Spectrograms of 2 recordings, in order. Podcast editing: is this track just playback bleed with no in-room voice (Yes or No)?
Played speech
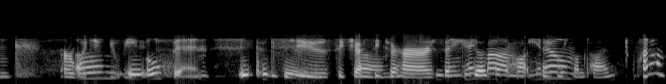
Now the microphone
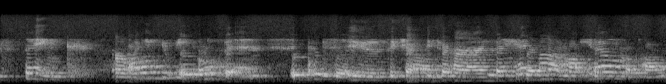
Yes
